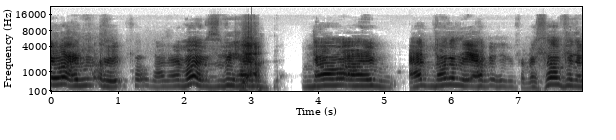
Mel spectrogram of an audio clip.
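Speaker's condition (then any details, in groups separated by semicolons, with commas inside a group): Spinal muscular atrophy type 2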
